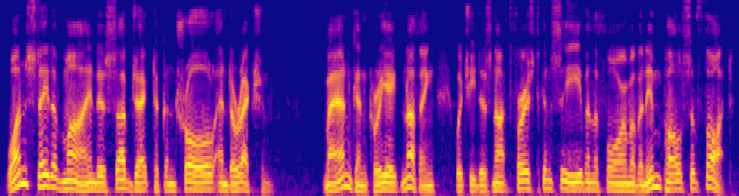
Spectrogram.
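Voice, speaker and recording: A man reading a self-help audiobook in a measured, emphatic, formal way. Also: on the low side, fairly bright tone, no room sound. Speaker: audiobook reader. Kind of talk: scripted audiobook narration of a self-help book.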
